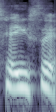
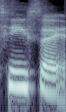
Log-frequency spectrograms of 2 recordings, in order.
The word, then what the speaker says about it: theta: Like we go into the theta, or I think you call it, no, you call it theta in the US, we call it theta in Ireland. They're different pronunciations.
